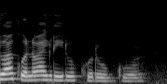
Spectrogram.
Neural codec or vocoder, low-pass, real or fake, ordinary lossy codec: none; none; real; none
